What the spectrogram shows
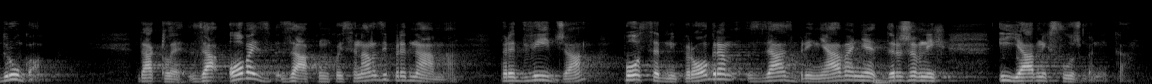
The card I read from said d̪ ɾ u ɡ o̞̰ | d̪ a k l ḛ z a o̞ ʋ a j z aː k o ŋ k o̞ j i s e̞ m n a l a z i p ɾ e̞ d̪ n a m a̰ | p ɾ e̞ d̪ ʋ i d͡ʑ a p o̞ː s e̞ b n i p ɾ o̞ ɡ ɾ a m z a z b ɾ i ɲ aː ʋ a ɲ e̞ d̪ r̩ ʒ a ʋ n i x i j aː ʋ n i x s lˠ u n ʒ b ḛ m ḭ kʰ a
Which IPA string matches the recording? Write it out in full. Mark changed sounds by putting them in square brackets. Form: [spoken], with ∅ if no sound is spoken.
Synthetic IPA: d̪ ɾ u ɡ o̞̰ | d̪ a k l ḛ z a o̞ ʋ a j z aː k o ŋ k o̞ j i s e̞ [∅] n a l a z i p ɾ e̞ d̪ n a m a̰ | p ɾ e̞ d̪ ʋ i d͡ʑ a p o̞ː s e̞ b n i p ɾ o̞ ɡ ɾ a m z a z b ɾ i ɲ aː ʋ a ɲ e̞ d̪ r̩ ʒ a ʋ n i x i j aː ʋ n i x s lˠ u [∅] ʒ b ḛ [n] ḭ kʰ a

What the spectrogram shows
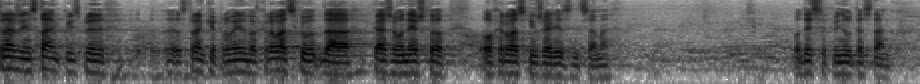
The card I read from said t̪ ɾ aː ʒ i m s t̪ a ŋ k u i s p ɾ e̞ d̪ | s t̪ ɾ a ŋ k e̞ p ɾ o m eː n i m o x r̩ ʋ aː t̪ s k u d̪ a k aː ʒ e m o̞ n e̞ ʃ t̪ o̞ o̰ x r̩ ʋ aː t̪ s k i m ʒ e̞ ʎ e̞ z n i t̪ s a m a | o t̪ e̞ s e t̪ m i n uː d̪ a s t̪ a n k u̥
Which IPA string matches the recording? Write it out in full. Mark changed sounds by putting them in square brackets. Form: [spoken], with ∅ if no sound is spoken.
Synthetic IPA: t̪ ɾ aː ʒ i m s t̪ a ŋ k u i s p ɾ e̞ d̪ | s t̪ ɾ a ŋ k e̞ p ɾ o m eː n i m o x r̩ ʋ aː t̪ s k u d̪ a k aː ʒ e m o̞ n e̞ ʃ t̪ o̞ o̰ x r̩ ʋ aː t̪ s k i m ʒ e̞ ʎ e̞ z n i t̪ s a m a | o [d̪] e̞ s e t̪ m i n uː [t̪] a s t̪ a [ŋ] k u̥

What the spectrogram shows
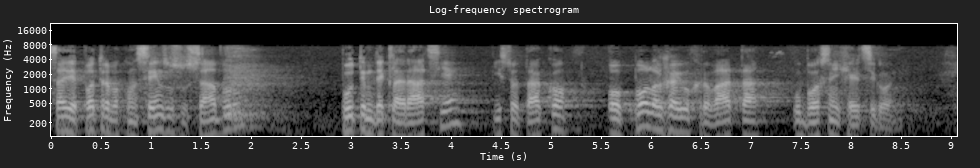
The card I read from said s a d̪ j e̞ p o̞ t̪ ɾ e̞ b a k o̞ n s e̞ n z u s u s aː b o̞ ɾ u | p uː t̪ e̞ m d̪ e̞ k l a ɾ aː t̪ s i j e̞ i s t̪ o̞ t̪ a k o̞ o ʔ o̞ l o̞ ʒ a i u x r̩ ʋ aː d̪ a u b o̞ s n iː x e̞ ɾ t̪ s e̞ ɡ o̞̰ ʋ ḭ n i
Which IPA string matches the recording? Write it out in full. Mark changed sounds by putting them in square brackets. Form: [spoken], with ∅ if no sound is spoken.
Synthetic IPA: s a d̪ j e̞ p o̞ t̪ ɾ e̞ b a k o̞ n s e̞ n z u s u s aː b o̞ ɾ u | p uː t̪ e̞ m d̪ e̞ k l a ɾ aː t̪ s i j e̞ i s t̪ o̞ t̪ a k o̞ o [p] o̞ l o̞ ʒ a [j] u x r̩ ʋ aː [t̪] a u b o̞ s n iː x e̞ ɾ t̪ s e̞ ɡ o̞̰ ʋ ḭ n i

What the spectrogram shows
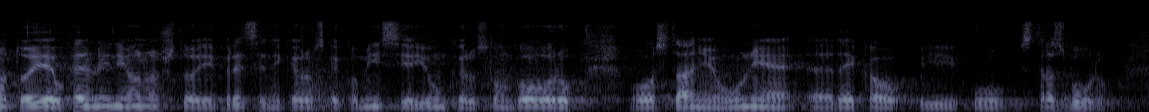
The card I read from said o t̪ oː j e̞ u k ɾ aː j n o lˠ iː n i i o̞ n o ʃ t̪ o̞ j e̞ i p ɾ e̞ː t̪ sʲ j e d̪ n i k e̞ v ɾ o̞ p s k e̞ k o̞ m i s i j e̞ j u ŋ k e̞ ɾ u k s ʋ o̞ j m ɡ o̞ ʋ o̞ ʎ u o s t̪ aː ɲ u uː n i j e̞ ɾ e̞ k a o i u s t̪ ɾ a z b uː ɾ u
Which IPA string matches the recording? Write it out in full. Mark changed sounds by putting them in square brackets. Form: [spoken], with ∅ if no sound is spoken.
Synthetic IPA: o t̪ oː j e̞ u k ɾ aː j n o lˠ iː n i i o̞ n o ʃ t̪ o̞ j e̞ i p ɾ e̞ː t̪ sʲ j e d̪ n i k e̞ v ɾ o̞ p s k e̞ k o̞ m i s i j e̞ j u ŋ k e̞ ɾ u [∅] s ʋ o̞ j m ɡ o̞ ʋ o̞ [ɾ] u o s t̪ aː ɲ u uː n i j e̞ ɾ e̞ k a o i u s t̪ ɾ a z b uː ɾ u

